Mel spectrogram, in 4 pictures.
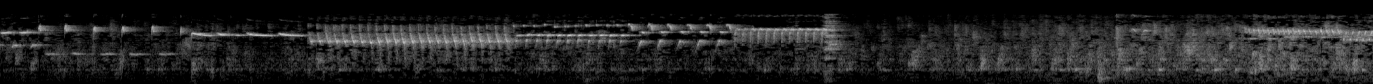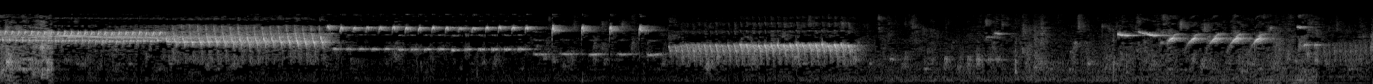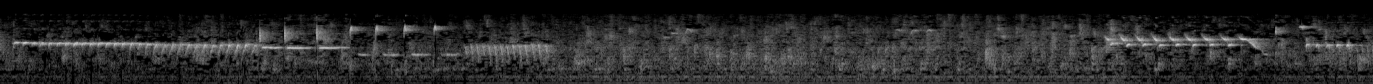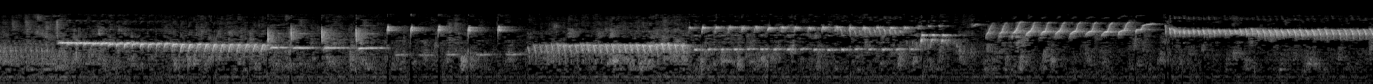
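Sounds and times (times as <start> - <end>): canary singing trills: 0.0 - 8.5, 11.3 - 22.4, 24.9 - 33.0, 38.4 - 54.9.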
